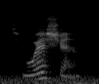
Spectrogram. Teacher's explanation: You put the stress on the I in tuition because it comes right before the TION or sh sound.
